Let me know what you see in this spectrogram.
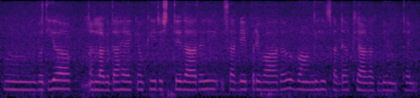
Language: Punjabi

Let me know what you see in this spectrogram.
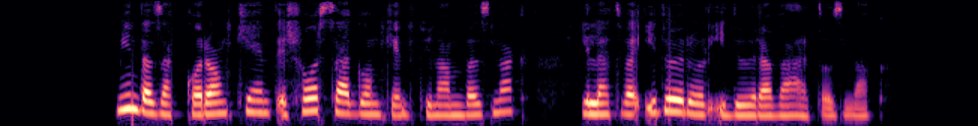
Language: Hungarian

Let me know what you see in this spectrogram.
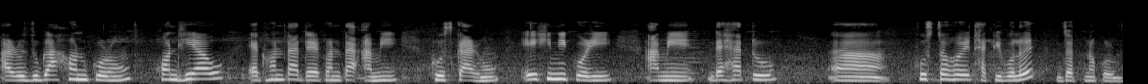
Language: Assamese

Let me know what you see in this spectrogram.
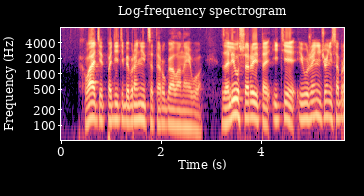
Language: Russian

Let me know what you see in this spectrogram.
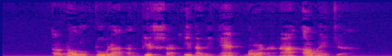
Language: Catalan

